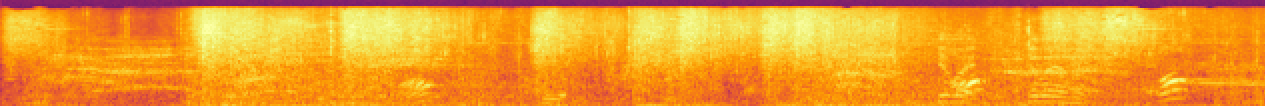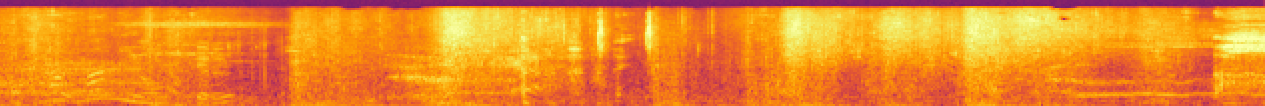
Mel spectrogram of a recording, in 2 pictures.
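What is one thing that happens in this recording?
Swords clash and strike in a fierce fight.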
